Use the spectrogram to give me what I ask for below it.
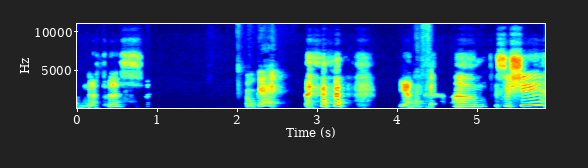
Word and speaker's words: Nephthys: nothing even brother sorry her name is spelled really weird nephes it's phth so nephthys okay yeah um so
